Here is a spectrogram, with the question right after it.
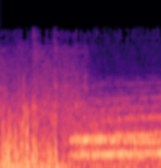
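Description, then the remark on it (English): A loud, rushing roar of tornado winds in downtown Nashville, which settles after a moment into a steady, droning howl with a sustained low tone underneath. “And if you can still hear me, that is a tornado.”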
